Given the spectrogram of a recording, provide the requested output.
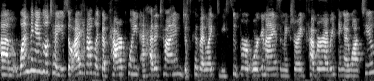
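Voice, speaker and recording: Spoken at a very fast pace in an American accent, this voice has ordinary pitch variation and big swings in loudness over noticeable background noise. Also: woman, high pitch for a woman. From Southern California. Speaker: college statistics instructor. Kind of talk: online class lecture. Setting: video call.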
